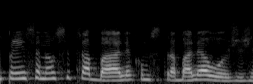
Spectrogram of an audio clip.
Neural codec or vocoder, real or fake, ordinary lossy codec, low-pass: none; real; Opus, 16 kbps; 7.2 kHz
